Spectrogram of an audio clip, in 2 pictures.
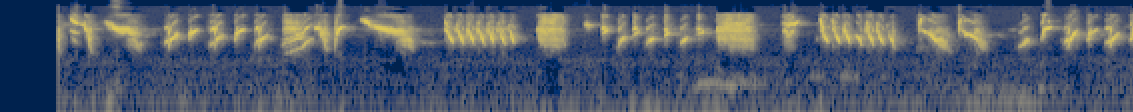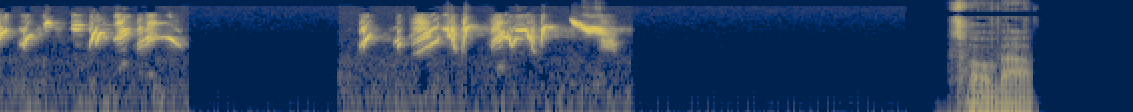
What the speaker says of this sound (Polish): Szczygieł.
